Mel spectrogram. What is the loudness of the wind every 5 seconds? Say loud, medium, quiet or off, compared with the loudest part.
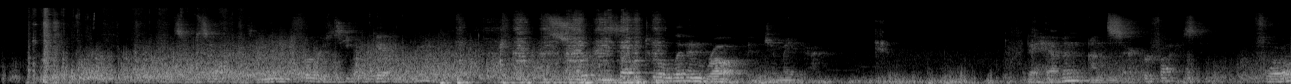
loud, medium, medium.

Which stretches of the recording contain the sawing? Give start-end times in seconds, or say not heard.
0.2-2.5, 4.4-6.7, 8.8-10.4.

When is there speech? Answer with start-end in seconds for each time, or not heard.
1.6-4.7, 5.3-8.2, 10.2-12.8.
